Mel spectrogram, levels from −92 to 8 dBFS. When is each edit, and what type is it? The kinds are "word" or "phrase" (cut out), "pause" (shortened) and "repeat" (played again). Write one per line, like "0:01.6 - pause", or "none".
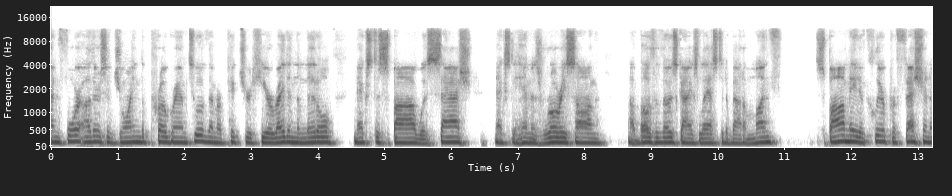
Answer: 0:12.2 - word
